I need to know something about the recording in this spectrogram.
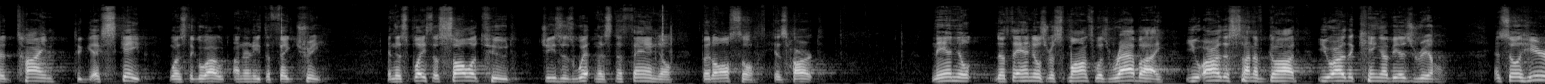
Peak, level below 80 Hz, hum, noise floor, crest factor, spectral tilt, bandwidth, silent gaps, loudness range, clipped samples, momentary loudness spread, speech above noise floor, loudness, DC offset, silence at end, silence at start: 0 dBFS; -68 dBFS; none; -56 dBFS; 18 dB; -4.5 dB/octave; 17 kHz; none; 6 LU; under 0.1%; 10 LU; 39 dB; -18 LUFS; under 0.1%; 0 s; 0 s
